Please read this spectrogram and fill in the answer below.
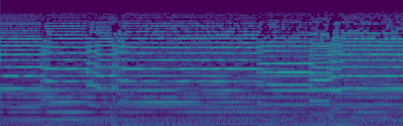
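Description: Great Highland bagpipe playing a slow tune: held chanter notes changing over the steady drones.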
